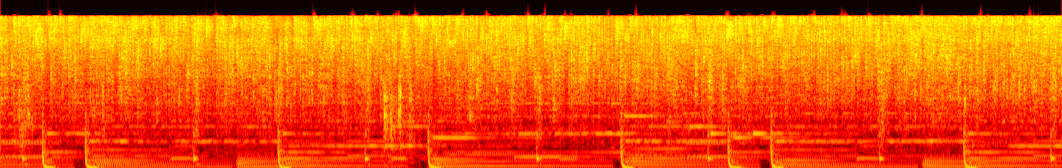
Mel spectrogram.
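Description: Leftover spaghetti in tomato sauce sizzling as it fries in oil in a nonstick pan, crisping toward a crust, while a wooden spatula stirs and turns it, knocking the pan a few times. Soft background music plays underneath.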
